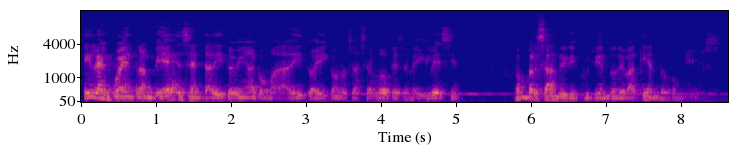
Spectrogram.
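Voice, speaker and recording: In an echoey room with faint music in the background, a low-voiced man with vocal fry delivers a sermon at a moderate pace. He's animated, asking rhetorical questions and mimicking the voices of the people he talks about.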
